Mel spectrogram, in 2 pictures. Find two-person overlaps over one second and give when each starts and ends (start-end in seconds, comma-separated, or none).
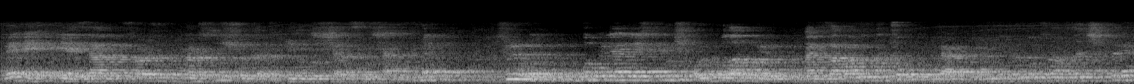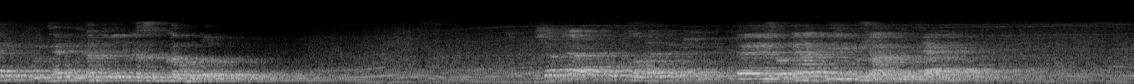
none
